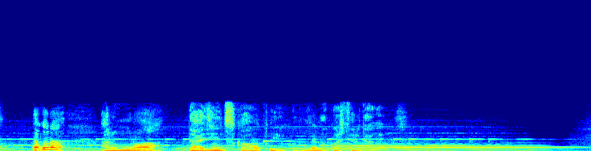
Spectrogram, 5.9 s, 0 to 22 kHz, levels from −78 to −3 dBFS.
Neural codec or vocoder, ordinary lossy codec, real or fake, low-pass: none; none; real; 7.2 kHz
